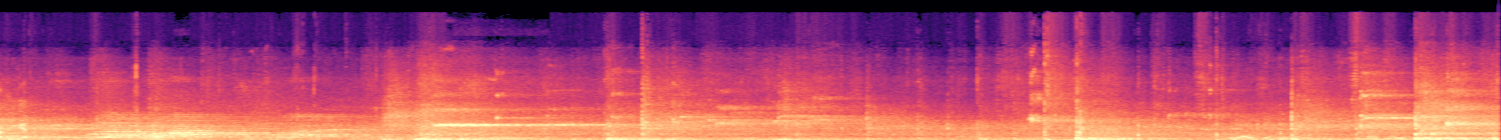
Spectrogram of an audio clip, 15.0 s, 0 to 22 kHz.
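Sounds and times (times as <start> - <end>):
crowd noise: 0.0 - 6.1.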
